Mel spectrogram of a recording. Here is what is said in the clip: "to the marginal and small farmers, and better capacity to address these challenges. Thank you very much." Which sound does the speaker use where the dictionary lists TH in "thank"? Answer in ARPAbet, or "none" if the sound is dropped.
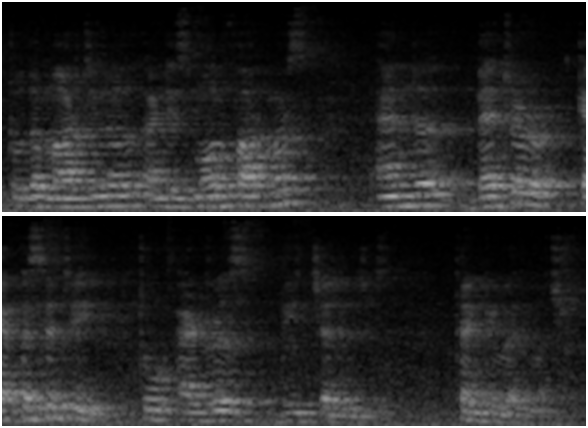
T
